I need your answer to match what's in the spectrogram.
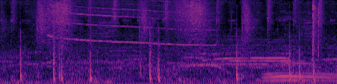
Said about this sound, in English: How about this would be better if we kick off the show with a giant spectacular fireworks display.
